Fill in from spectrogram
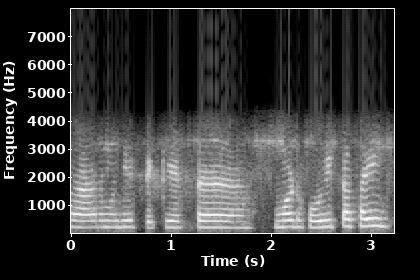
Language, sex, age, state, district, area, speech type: Sindhi, female, 30-45, Rajasthan, Ajmer, urban, conversation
